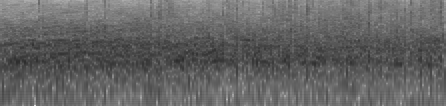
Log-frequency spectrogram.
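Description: Audience applause mixed with laughter, a dense, even clatter of many clapping hands, in reaction to a joke's punchline.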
